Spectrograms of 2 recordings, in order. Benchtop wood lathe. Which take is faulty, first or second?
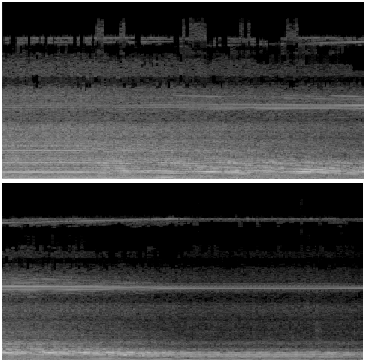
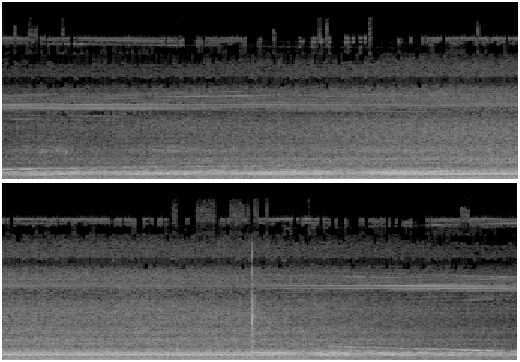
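first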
